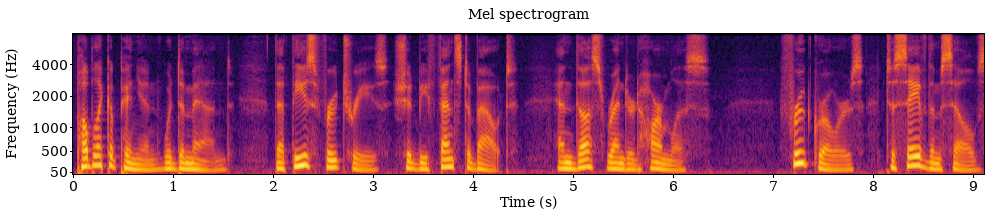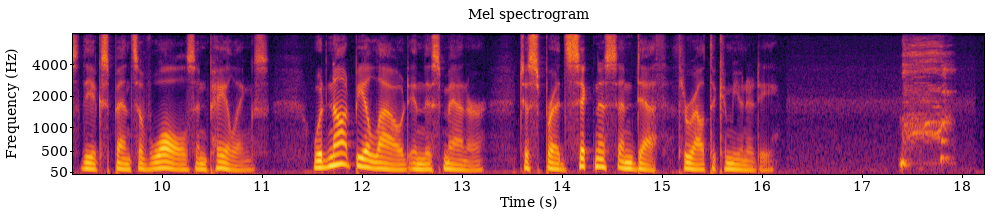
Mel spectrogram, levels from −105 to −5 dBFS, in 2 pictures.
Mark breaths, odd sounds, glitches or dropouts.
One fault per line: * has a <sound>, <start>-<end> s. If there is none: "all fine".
* has a cough, 17.4-18.0 s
